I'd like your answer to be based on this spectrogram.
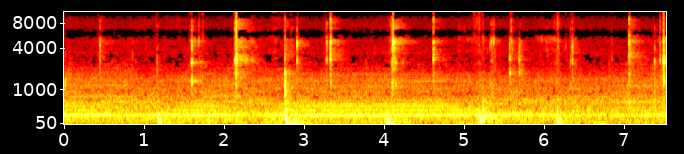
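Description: A small, solid cube of dried bar soap with a blue coating and beige interior, held in the fingertips, has its edges shaved and carved with an orange utility knife blade above a grid mat covered in soap pieces. Short, crisp, bright scrapes and snaps break out at irregular intervals over a steady low hum, each cutting off quickly.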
